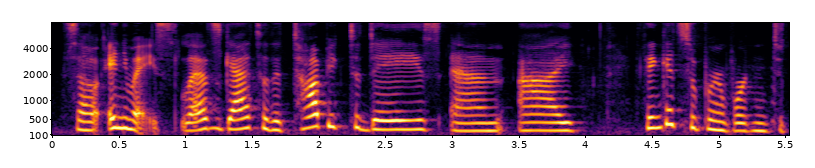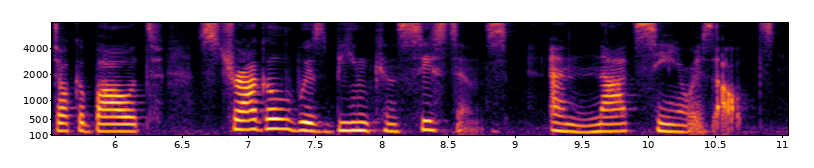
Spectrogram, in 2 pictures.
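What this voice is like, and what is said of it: Ukrainian-accented English. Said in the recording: “I'm not a Native American speaker, so you're going to hear a lot of my weird Ukrainian accent, because I was born in Ukraine”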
